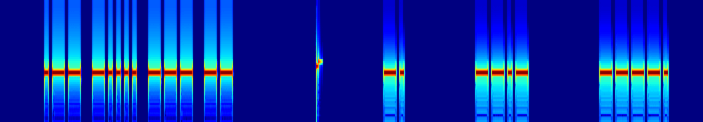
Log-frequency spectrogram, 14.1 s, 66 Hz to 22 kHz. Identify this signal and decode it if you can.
Morse code, heard as a keyed tone, about 15 wpm, spaced as for 9 wpm, 700 Hz. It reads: W6OM NQ9
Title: USA Call Signs - 4 Characters - 6x Character Spacing - 15wpm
